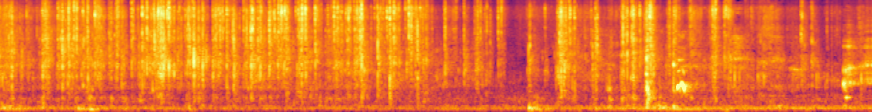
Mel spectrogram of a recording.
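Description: Small clear plastic bag of glitter crinkling as it is handled and squeezed in the hands: a dense crackle for the first six seconds or so, then quieter, scattered rustles.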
